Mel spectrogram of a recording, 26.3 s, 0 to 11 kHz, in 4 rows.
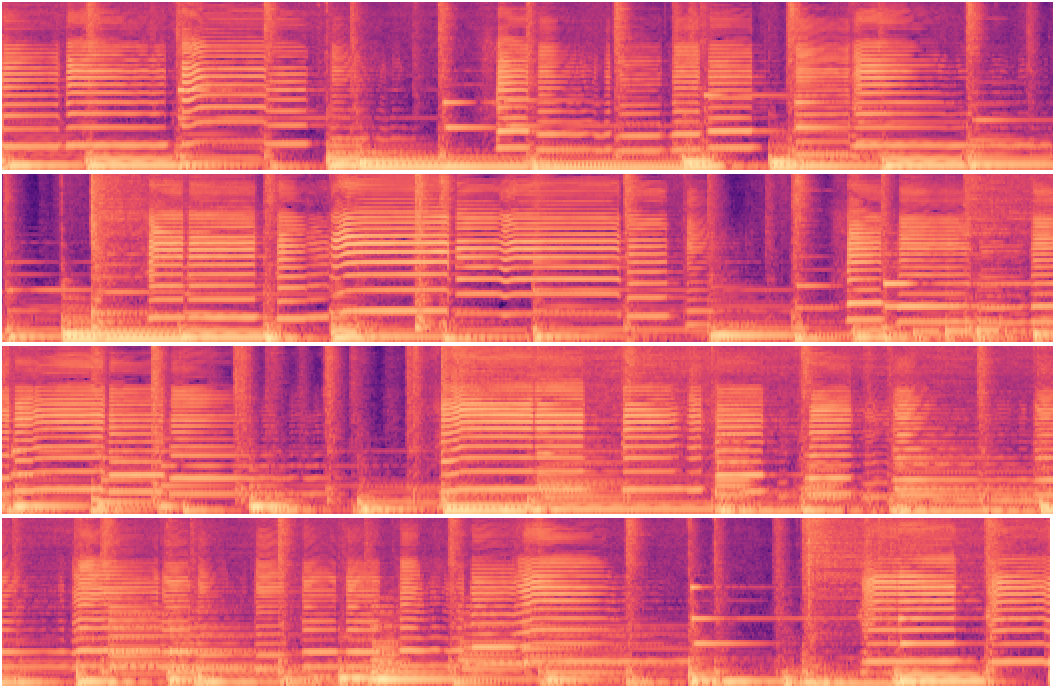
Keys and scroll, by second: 3.0 2, 3.2 Return, 5.0 super+d, 17.6 super+d.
